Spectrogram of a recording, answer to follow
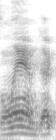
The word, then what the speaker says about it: lambda: with this greek letter lambda that's how we pronounce this as lambda kind of looks like an upside down y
